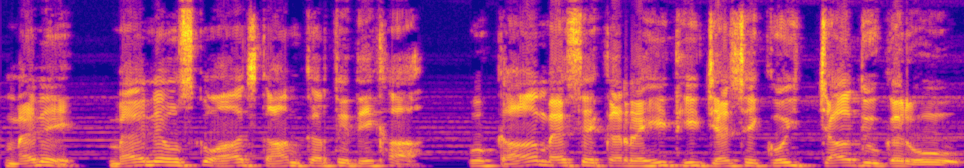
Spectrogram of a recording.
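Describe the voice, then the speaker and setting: An actor playing a calm, authoritative, cautious village chief in a horror story. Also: male voice, medium pitch, slow pace, faint music behind. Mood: grave. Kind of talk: animated horror story dialogue.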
